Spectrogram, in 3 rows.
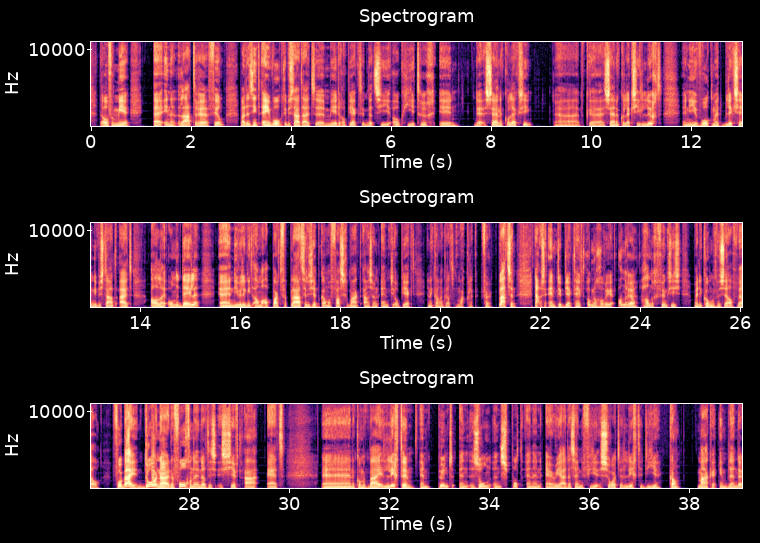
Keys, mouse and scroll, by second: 24.6 scroll down 1, 25.8 shift+middle click, 26.6 middle click, 27.8 shift+a, 35.0 click, 35.6 scroll down 1, 36.0 middle click, 37.7-38.1 scroll up 2, 38.2 shift+middle click, 38.8 middle click.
